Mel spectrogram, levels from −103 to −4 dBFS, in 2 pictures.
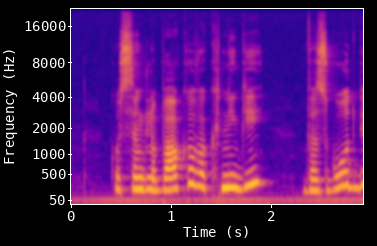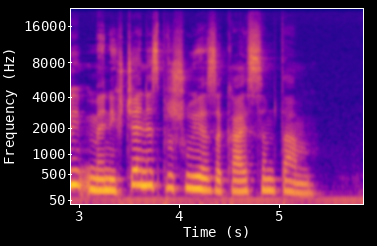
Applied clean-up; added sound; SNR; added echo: none; none; none; none.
